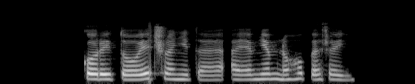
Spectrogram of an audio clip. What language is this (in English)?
Czech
